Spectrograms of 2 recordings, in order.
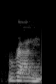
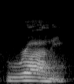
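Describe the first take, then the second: First: The first vowel is short. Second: The first vowel is long. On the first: The speaker calls it right. "It's going to be a short sound" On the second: The speaker calls it wrong. "not rally"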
